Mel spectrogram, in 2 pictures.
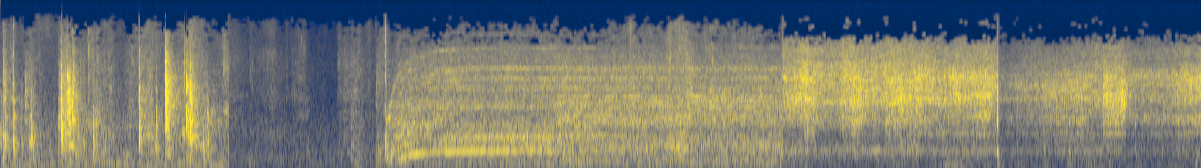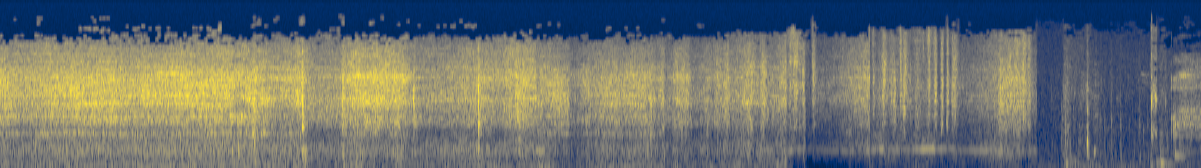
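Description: A Ridgid wet/dry shop vacuum: a few knocks as it is handled, then about four seconds in the motor starts with a rising whine and settles into a steady run. It sucks up crumbs through a long hose and crevice wand, the rush of air changing as the nozzle moves, and drops away near the end.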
